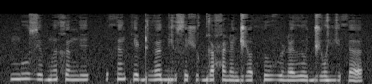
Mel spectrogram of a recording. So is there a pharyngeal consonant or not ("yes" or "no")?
yes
